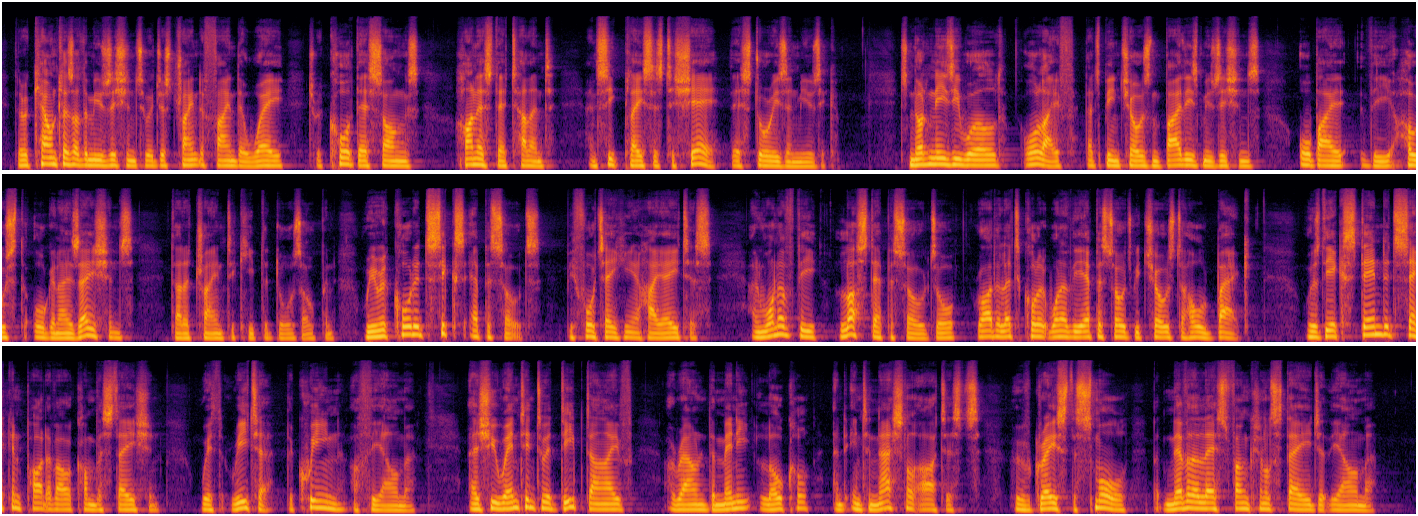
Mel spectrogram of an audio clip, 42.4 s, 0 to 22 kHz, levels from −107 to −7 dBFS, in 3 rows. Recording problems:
none

